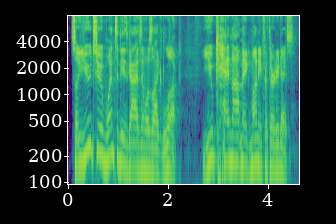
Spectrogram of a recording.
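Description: A man co-hosting a casual podcast, talking in a heated, rambling way with many restarts, his voice slightly hoarse. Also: on the high side, lively intonation, moderate pace. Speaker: podcast co-host.

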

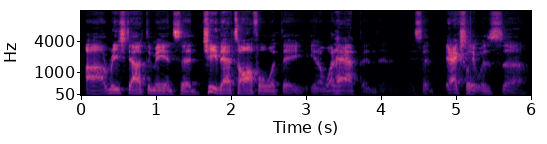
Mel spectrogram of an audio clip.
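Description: Middle aged american guy on a podcast, kinda creaky forceful voice, rambles and restarts, plain talker. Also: lowish voice, fairly even intonation, moderate pace. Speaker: podcast co-host. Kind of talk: casual unscripted market talk.

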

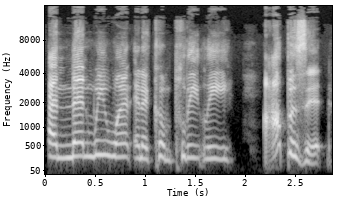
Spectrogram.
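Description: A woman's voice: high voice, moderate pace, no echo, studio quality. A woman voice actress and writer, a podcast guest chatting casually, laughing a lot and swearing freely.

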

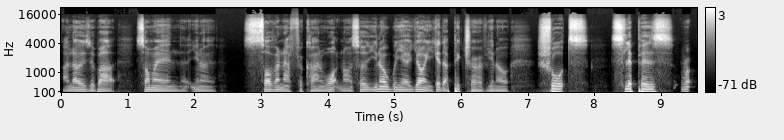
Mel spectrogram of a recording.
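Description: A man's voice: sits low, fairly even intonation, normal speed, smooth, no room sound, clean studio sound. A man who grew up partly in the Netherlands, chatting casually and rambling with fillers and restarts. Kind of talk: casual chat.

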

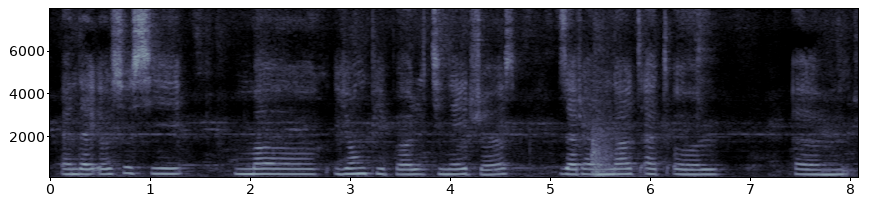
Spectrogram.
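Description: A woman from France talks slowly and with little rise and fall in her voice, pausing often to find the right words. Her tone is very dark and mellow, and her pitch sits a bit high. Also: rough recording. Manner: hesitant, searching for words. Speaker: librarian. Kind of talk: interview answers.

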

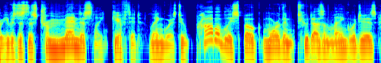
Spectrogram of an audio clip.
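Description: A man's voice: medium pitch, dry recording, studio quality. Enthusiastic, bookish man hosting a podcast. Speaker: podcast host. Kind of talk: informal prepared talk on a book and history.

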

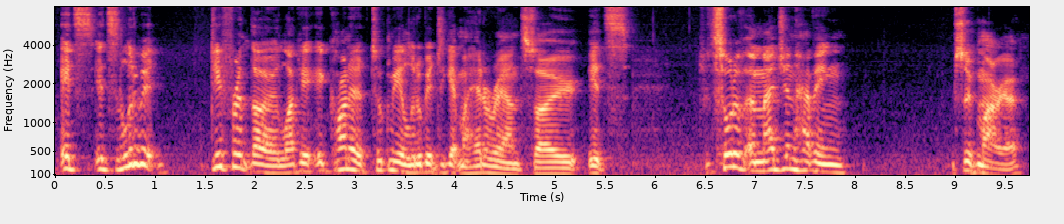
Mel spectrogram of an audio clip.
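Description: A man's voice: mid-range voice, big pitch swings, moderate pace, a bit bright. A man hosting a podcast, explaining video games casually in loose, informal phrasing. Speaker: podcast host.

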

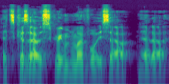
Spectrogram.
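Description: Low-voiced man with a cold. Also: brisk, clear, resonant tone. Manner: animated, emphatic with repeated phrases. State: has a cold, voice lower than usual. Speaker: podcast co-host. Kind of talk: casual sports chat.

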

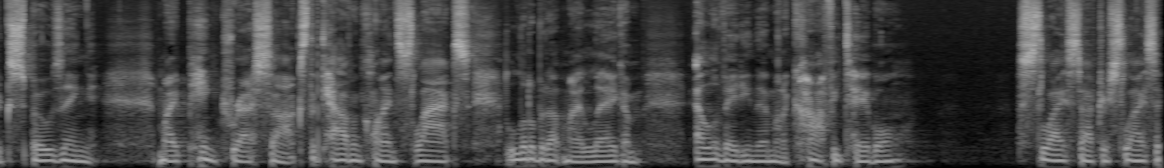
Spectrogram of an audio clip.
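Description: A young adult man hosting a podcast with a scratchy, sore-throat voice, talking through a rambling comic monologue with lots of restarts. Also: on the low side. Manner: rambling, animated storytelling with repeated restarts. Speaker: podcast host. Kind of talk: comedic solo monologue.

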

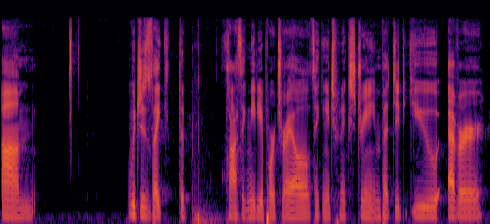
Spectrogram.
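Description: A woman's voice: deep voice, little pitch movement, a little slow, clear, resonant tone, no echo. A woman, a podcast host in her late twenties, chatting informally in an interview and saying "like" often. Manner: chatty, informal, liberal use of "like". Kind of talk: casual in-person interview.

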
